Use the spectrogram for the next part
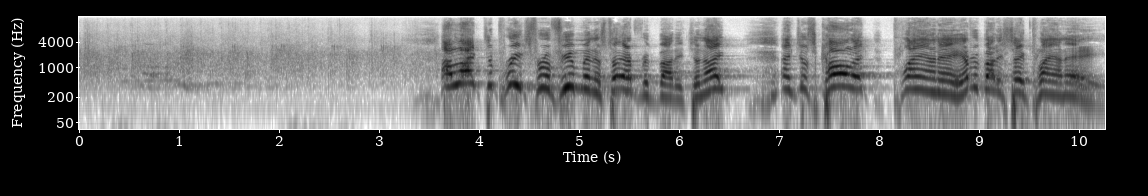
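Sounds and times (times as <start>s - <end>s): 
audience clapping hands to praise the Lord: 0.0s - 4.1s
speech: 3.6s - 10.2s.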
